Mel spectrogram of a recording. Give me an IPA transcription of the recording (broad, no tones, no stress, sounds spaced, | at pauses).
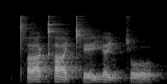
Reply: tʰ a kʰ a cʰ e j ɛ ʎ c o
